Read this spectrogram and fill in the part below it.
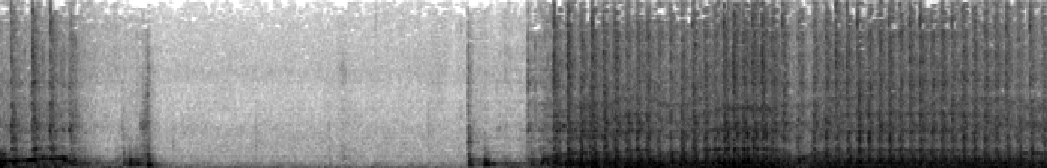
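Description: A sewing machine stitches through several layers of fabric to close a pouch, a quiet steady run after a brief start-and-stop, with its rapid mechanical needle rhythm continuing for several seconds.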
